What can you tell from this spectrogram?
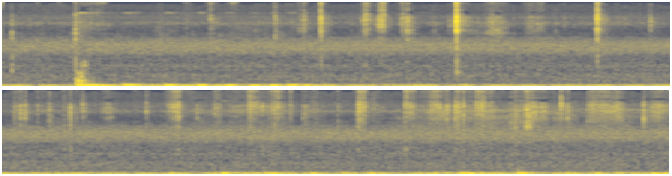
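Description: Hands handling and pressing paper pieces onto a mini paper envelope on a craft table: a single thud about half a second in, then soft low bumps against the table and faint paper clicks.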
